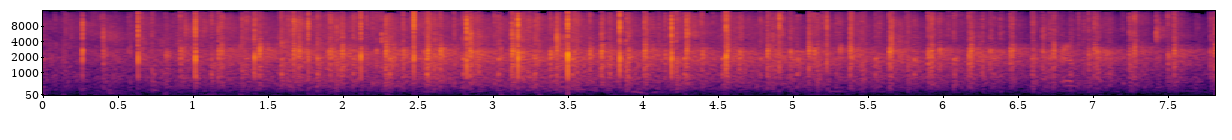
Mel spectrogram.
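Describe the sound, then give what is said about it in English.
An audience claps steadily for about eight seconds as students who have finished a course of study come up to the front, a dense, crackling patter of many hands at a fairly even, moderate loudness with no clear rhythm. “And we can give them a clap as they're coming up.”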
